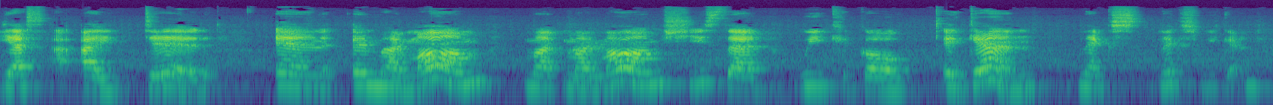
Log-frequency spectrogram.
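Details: Child girl in a role-played (acted) stuttering assessment, conversational speech; mother and teacher report part- and whole-word repetitions and prolongations, worse with unexpected questions, nervousness or excitement; mother concerned it could be permanent; stuttering.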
